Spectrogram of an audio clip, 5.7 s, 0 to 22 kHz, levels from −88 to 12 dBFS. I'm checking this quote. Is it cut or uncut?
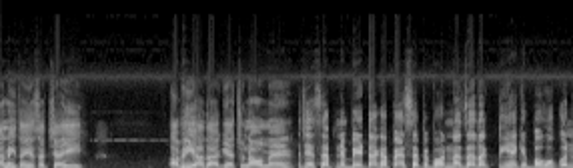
cut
